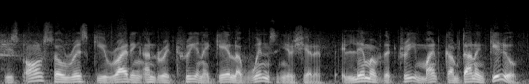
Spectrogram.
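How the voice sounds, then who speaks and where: An actor playing a bold, courteous Mexican cowboy hero with a formal, commanding manner and a Mexican accent, in an old-time radio western. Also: male voice, lowish voice, sing-song, fast talker, husky. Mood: resolute. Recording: noisy, muffled old radio drama recording.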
